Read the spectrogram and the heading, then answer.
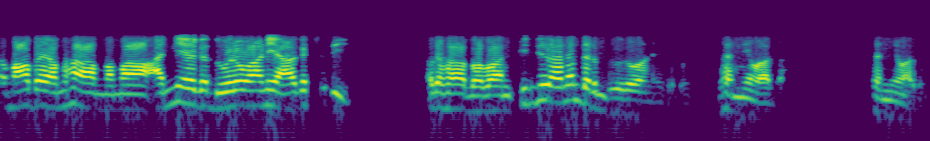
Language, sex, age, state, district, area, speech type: Sanskrit, male, 45-60, Kerala, Kollam, rural, conversation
